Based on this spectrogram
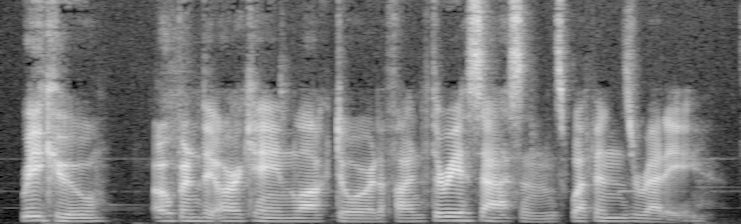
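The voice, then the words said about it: Dramatic narrating voice. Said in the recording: “Your normal dramatic voice.”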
